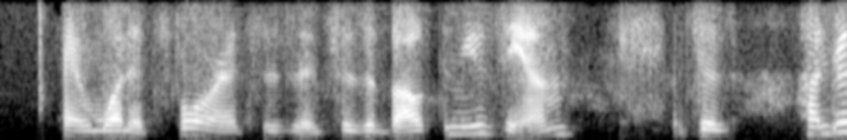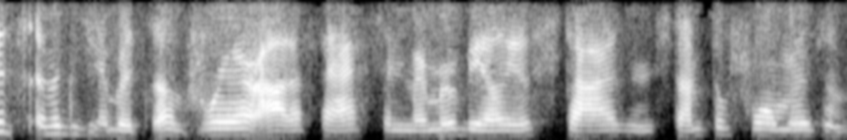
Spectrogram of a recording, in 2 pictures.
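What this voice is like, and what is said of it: Tired, hoarse, fading voice. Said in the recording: “I'm extremely exhausted tonight ... I think I'm losing my voice a little bit here. I did a lot of talking today”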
